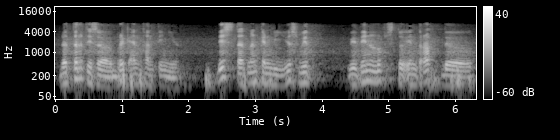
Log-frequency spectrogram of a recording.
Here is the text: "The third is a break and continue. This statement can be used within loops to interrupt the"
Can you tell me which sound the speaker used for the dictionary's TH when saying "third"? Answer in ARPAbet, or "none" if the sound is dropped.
T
